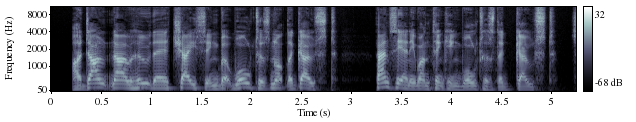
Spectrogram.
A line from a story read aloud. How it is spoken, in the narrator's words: said Agnes hotly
